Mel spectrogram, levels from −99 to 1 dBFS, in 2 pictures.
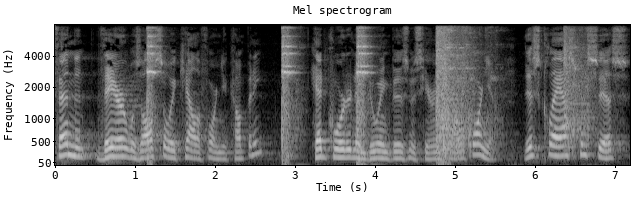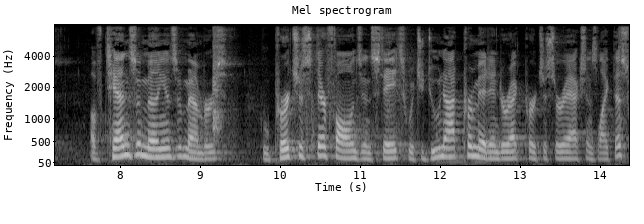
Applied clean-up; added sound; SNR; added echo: none; Shatter; 5 dB; none.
